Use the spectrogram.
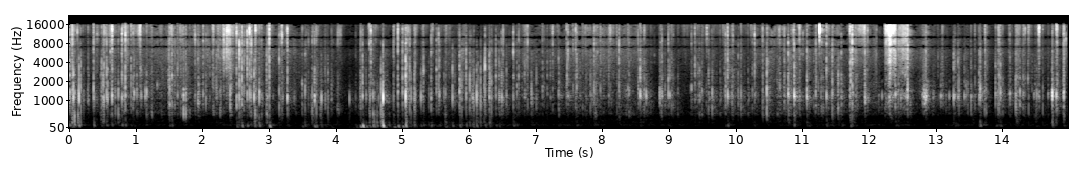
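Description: Fingertips and nails tap and scratch the leather surface of a solid, hand-sized baseball with red stitching, cupped in both hands near the face. Dense, soft, dry taps and scratchy rubs sound close up, with no ring and brief crinkly textures, continuing throughout.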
